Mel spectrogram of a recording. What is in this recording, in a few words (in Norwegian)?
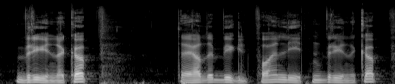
"brynekøpp", Numedalsmål; Substantiv hankjønn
